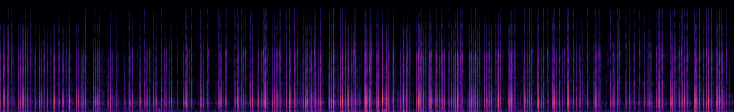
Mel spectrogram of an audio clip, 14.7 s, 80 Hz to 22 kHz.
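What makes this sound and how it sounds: Long pink acrylic nails rapidly tap a closed, small white printed cardboard iPhone 7 Plus box held in front of a microphone. The result is a steady stream of dry, hollow clicks with a mid-range body around 465 Hz and almost no ring. The tapping swells in intensity toward the middle of the clip.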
